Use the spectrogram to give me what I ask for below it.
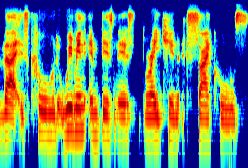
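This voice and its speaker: Here is a woman with a London accent. Her pitch is very deep and low. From London, England. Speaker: business coach and healing practitioner. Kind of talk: self-introduction in group call.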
